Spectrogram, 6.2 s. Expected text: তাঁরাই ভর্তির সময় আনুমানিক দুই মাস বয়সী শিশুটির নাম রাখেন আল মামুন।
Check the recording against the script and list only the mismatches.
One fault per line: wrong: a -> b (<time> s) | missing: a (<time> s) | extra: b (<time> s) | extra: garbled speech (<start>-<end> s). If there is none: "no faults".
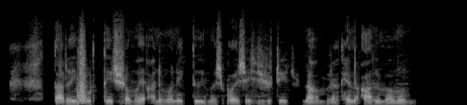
no faults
